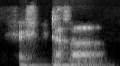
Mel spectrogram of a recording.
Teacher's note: Shash, Murdanya, Shash, that Tha is Mahaprana.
